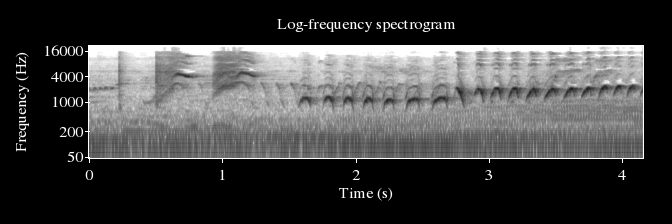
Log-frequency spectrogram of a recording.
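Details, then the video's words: White-rumped shama calling to its flock inside a peaceful aviary: a few bright upslurred notes, then a fast run of short whistled notes repeated about twice a second, rising in pitch toward the end. "Sound of White-rumped Shama Call to Flock"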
